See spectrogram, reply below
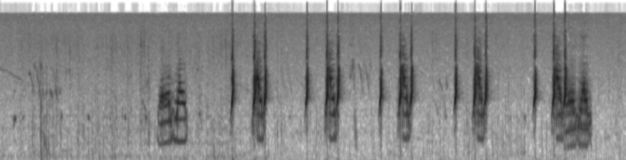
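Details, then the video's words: Common quail: after a quiet start, a harsh grating burst, then a run of crisp clicking notes in pairs and threes, ending in another rasp. "quail hoting batrea sound"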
